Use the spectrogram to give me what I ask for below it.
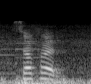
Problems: background sounds at intervals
